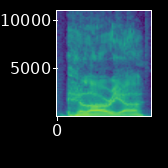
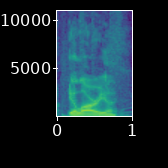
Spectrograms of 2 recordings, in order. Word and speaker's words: Hilaria: How many kids do you believe that Alec and Hilaria, is that how you say it? Ilaria? – I think it's Ilaria. I think it's the H is silent.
